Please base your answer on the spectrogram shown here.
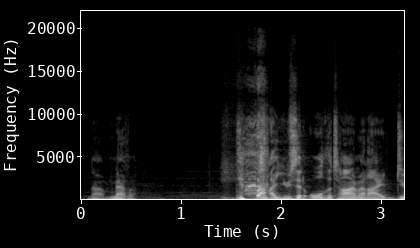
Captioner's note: laughing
